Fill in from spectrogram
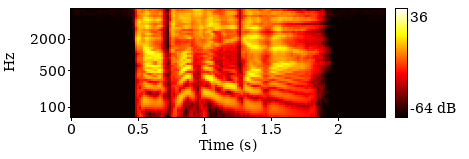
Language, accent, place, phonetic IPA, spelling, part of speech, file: German, Germany, Berlin, [kaʁˈtɔfəlɪɡəʁɐ], kartoffeligerer, adjective, De-kartoffeligerer.ogg
- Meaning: inflection of kartoffelig: 1. strong/mixed nominative masculine singular comparative degree 2. strong genitive/dative feminine singular comparative degree 3. strong genitive plural comparative degree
